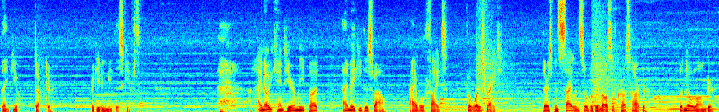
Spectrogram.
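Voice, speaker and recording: An actor playing a solemn, resolute fungal alien in an audio drama, speaking in a measured, halting, heartfelt way. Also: male voice, sits low, fairly even intonation, music in the background. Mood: moved, grateful. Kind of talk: full-cast audio drama acting.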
